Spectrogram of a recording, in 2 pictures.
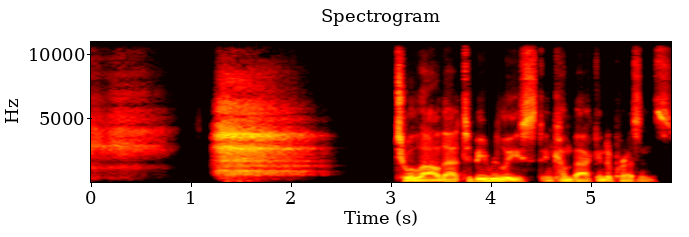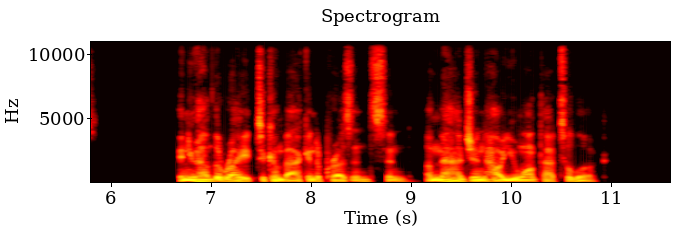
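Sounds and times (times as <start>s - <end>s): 
deep breath: 0.0s - 2.6s
speech: 3.1s - 5.9s, 6.7s - 11.0s.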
